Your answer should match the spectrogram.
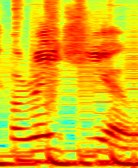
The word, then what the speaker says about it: Horatio: It's Horatio. It's like English.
